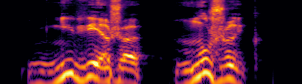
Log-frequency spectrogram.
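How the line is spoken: Through gritted teeth. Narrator (Russian): процедил сквозь зубы Холмогоров

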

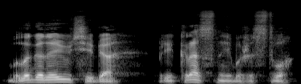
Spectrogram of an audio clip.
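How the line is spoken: Quiet. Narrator (Russian): тихо сказал он

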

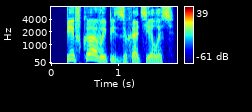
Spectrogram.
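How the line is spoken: Wry snort. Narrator (Russian): снова хмыкнул я

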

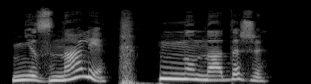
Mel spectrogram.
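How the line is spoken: Loud scornful grunt. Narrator (Russian): Палач громко хмыкнул

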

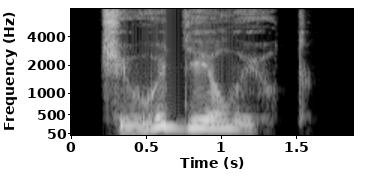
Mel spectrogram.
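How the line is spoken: Whisper. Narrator (Russian): прошептала Вера

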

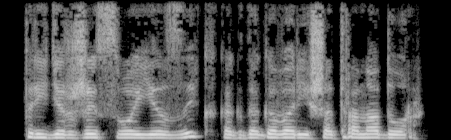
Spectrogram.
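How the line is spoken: Through gritted teeth. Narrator (Russian): процедил сквозь зубы Рейтон

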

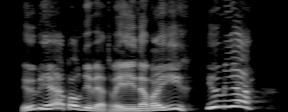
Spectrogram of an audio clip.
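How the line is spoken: Several voices shouting. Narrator (Russian): закричали обладатели собственных часов

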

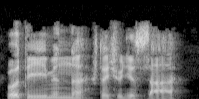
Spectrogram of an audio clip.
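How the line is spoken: Sighing. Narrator (Russian): вздохнул Арсантен

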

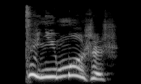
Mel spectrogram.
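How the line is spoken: Near shriek. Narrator (Russian): едва ли не завизжала она

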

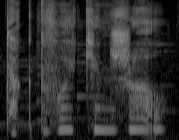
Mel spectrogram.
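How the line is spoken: Whisper. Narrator (Russian): прошептала Манива

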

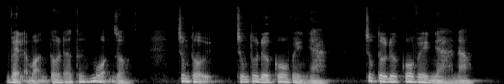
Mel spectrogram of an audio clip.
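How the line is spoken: Weary, gentle voice. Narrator (Vietnamese): Dư Tô cô đầu dầu dĩ nói

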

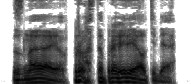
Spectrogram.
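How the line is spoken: Chuckling reply. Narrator (Russian): Хохотнул в ответ

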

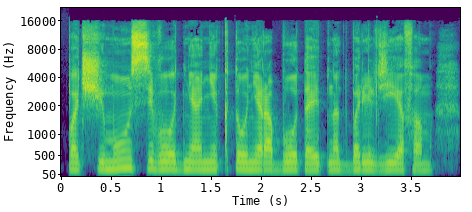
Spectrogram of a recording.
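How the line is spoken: Plain. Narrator (Russian): спросил Антон

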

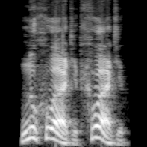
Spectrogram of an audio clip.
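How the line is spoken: Laughing. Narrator (Russian): смеясь жена

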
